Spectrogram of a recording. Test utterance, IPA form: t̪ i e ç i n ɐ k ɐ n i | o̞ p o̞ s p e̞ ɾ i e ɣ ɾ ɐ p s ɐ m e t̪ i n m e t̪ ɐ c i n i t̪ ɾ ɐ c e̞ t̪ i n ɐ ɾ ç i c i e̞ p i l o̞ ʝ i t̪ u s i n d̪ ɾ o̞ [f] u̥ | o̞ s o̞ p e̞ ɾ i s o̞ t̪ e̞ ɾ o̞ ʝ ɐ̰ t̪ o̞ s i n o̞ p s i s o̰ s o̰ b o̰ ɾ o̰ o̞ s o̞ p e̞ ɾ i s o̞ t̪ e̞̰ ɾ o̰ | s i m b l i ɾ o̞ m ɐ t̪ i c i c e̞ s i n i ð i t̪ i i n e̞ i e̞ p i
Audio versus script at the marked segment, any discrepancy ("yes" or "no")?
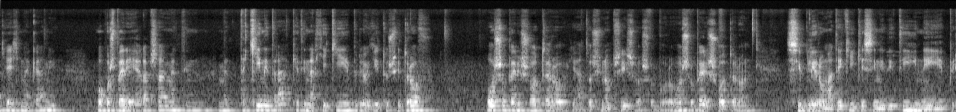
no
